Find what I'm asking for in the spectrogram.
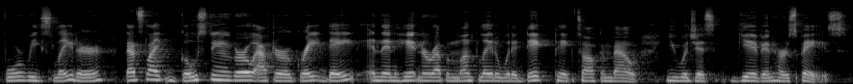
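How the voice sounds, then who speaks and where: A woman's voice: fairly low pitch, little pitch movement, normal speed, few pauses. Sarcastic young woman co-host. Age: young adult. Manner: sarcastic, jokey asides. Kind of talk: scripted comedic news commentary.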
